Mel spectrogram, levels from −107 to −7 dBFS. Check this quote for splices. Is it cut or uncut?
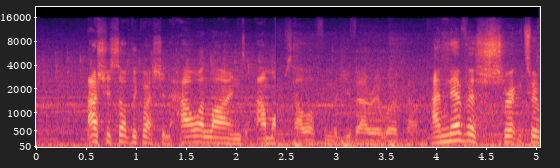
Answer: cut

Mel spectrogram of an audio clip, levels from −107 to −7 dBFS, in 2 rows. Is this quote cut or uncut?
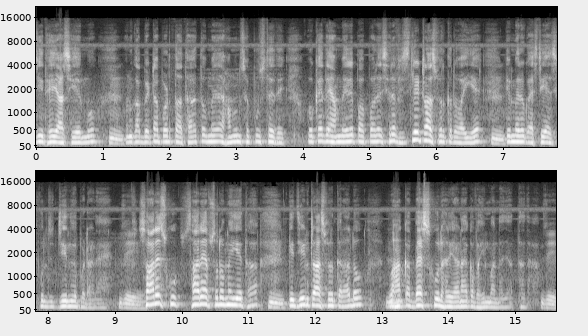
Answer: uncut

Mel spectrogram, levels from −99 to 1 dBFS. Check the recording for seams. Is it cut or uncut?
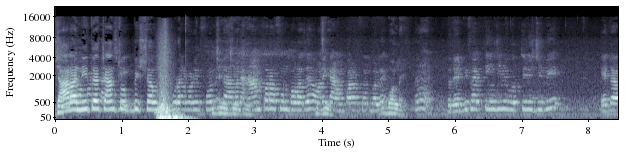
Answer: cut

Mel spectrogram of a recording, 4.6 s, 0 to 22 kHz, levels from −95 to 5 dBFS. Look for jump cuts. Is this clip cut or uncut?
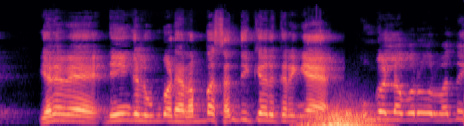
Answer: cut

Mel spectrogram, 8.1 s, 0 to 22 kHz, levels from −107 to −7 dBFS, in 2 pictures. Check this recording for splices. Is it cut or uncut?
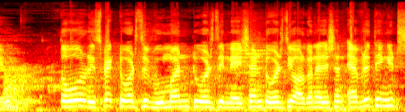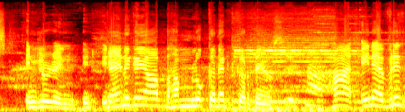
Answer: uncut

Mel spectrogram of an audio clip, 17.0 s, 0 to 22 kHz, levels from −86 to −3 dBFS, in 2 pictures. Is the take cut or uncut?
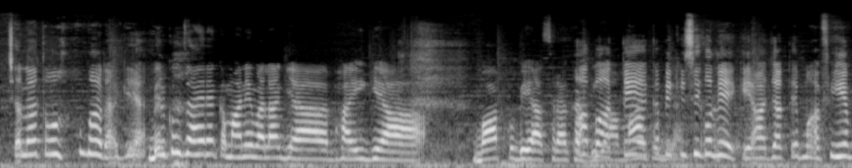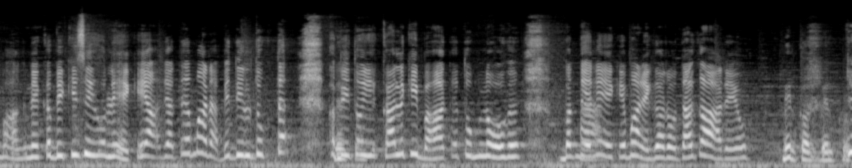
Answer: uncut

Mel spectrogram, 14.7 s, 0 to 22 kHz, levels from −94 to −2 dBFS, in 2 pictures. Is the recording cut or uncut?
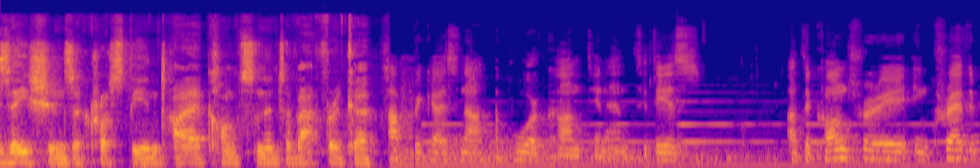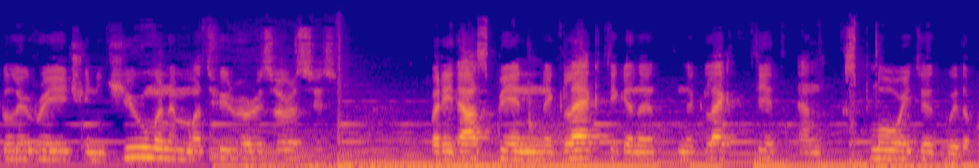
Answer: cut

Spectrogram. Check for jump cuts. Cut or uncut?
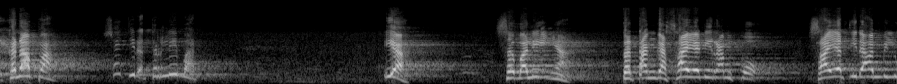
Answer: uncut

